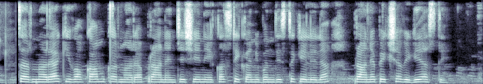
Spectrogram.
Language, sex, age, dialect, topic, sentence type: Marathi, female, 18-24, Northern Konkan, agriculture, statement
